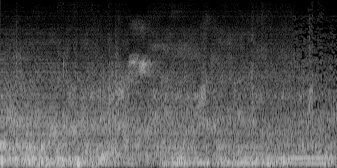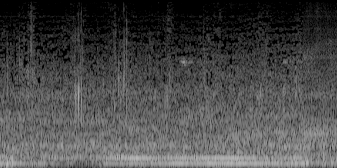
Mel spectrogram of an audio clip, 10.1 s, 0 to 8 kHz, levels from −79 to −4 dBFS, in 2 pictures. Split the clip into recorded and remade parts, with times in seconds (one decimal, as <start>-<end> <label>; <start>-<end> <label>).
0.0-4.4 remade; 4.4-9.6 recorded; 9.6-10.1 remade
